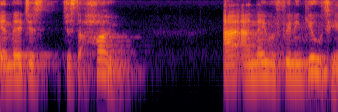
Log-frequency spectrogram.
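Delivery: ordinary talk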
